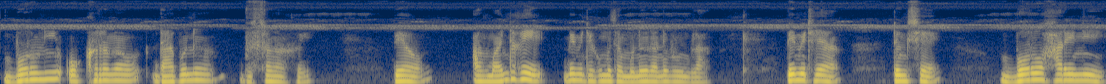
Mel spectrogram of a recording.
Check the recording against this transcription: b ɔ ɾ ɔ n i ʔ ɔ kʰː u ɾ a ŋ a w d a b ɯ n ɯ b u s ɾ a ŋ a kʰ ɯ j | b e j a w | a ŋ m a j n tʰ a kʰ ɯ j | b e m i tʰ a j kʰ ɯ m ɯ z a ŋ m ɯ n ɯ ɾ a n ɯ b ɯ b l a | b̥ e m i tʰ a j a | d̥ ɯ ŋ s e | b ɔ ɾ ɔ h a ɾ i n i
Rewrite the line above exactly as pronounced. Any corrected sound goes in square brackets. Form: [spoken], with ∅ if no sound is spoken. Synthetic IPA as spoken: b ɔ ɾ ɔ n i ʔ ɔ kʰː [ɯ] ɾ a ŋ a w d a b ɯ n ɯ b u s ɾ a ŋ a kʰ ɯ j | b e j a w | a ŋ m a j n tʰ a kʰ ɯ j | b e m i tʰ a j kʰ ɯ m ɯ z a ŋ m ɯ n ɯ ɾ a n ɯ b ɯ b l a | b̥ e m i tʰ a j a | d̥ ɯ ŋ s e | b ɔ ɾ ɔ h a ɾ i n i

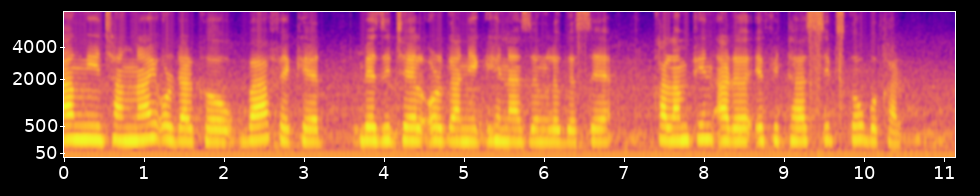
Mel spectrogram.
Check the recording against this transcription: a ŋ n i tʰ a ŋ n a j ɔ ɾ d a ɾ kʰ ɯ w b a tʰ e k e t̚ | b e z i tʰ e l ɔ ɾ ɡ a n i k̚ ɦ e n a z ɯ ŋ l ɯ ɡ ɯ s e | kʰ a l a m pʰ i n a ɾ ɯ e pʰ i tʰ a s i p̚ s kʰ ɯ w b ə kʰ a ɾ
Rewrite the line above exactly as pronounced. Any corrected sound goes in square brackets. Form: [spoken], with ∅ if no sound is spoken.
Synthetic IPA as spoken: a ŋ n i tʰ a ŋ n a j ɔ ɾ d a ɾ kʰ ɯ w b a [pʰ] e [kʰ] e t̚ | b e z i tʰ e l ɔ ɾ ɡ a n i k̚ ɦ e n a z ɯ ŋ l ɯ ɡ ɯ s e | kʰ a l a m pʰ i n a ɾ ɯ e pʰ i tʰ a s i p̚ s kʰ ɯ w b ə kʰ a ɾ

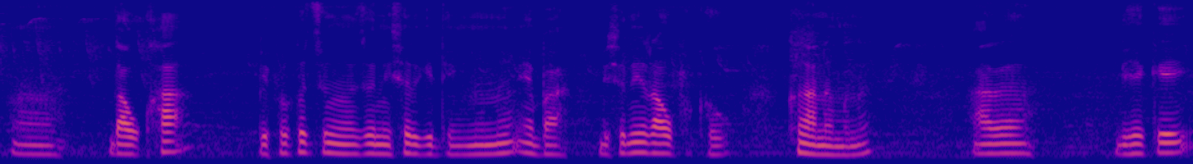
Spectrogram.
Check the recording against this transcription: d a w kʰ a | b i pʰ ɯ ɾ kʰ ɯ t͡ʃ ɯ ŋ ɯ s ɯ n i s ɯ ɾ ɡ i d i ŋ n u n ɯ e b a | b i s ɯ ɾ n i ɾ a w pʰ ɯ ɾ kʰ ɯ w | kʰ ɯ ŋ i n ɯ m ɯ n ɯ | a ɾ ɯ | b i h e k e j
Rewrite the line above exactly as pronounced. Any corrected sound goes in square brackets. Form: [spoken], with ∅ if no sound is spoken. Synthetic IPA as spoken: d a w kʰ a | b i pʰ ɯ ɾ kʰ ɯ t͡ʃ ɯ ŋ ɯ [z] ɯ n i s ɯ ɾ ɡ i d i ŋ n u n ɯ e b a | b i s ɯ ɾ n i ɾ a w pʰ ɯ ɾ kʰ ɯ w | kʰ ɯ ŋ [a] n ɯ m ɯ n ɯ | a ɾ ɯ | b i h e k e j

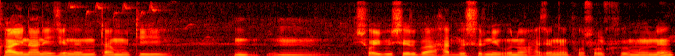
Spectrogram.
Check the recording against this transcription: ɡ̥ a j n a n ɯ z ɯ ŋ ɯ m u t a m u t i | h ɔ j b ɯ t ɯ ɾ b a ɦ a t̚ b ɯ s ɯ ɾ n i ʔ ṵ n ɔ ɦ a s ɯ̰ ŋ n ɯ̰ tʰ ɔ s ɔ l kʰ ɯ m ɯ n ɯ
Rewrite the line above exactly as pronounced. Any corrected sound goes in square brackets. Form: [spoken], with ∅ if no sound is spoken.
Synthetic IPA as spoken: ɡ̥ a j n a n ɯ z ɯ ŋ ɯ m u t a m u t i | [s] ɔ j b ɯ [s] ɯ ɾ b a ɦ a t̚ b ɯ s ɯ ɾ n i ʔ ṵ n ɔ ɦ a [z] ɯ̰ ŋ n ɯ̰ [pʰ] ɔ s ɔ l kʰ ɯ m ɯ n ɯ

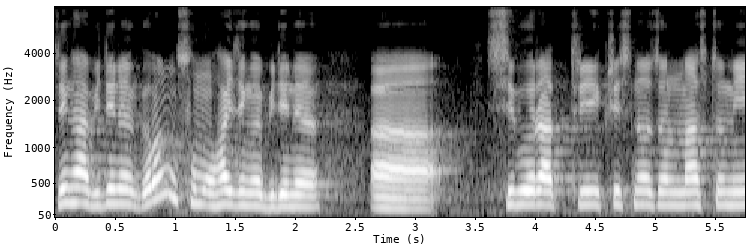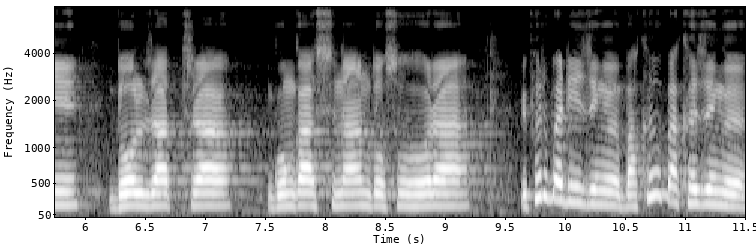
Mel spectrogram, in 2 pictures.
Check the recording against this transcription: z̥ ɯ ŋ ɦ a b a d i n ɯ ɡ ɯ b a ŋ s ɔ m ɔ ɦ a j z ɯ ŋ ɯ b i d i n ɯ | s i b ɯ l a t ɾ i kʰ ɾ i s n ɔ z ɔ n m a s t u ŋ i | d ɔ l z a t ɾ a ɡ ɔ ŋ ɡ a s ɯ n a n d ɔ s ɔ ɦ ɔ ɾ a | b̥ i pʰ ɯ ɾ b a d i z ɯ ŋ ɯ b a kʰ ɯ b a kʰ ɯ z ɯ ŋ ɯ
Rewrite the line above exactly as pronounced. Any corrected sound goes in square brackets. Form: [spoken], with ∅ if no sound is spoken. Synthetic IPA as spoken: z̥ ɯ ŋ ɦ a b [i] d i n ɯ ɡ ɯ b a ŋ s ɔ m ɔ ɦ a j z ɯ ŋ ɯ b i d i n ɯ | s i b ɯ [ɾ] a t ɾ i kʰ ɾ i s n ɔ z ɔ n m a s t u [m] i | d ɔ l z a t ɾ a ɡ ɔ ŋ ɡ a s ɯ n a n d ɔ s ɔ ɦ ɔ ɾ a | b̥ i pʰ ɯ ɾ b a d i z ɯ ŋ ɯ b a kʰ ɯ b a kʰ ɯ z ɯ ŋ ɯ

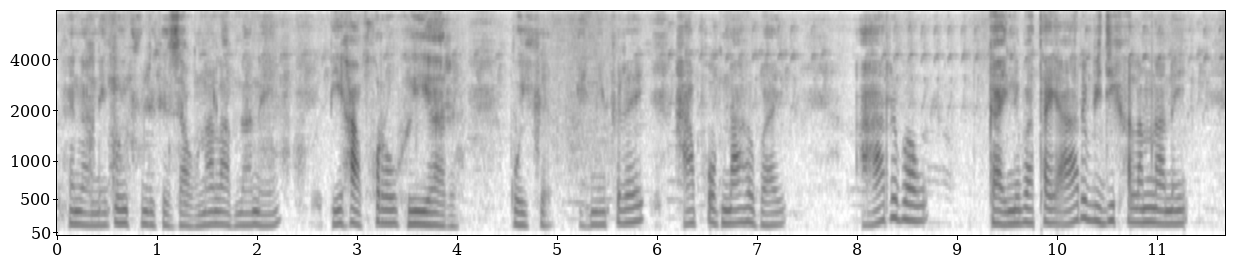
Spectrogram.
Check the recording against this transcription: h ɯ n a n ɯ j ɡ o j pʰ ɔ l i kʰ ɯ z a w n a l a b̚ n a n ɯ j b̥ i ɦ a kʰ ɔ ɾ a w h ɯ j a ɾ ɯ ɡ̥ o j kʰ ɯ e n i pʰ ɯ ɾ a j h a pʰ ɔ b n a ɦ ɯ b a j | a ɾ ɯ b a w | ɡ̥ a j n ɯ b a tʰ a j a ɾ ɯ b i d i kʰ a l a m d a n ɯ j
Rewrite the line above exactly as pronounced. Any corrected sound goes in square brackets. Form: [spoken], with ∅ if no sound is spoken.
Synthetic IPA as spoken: h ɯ n a n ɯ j ɡ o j pʰ [u] l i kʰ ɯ z a w n a l a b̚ n a n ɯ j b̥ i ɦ a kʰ ɔ ɾ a w h ɯ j a ɾ ɯ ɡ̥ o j kʰ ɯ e n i pʰ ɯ ɾ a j h a pʰ ɔ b n a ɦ ɯ b a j | a ɾ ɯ b a w | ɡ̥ a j n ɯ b a tʰ a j a ɾ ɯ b i d i kʰ a l a m [n] a n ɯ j

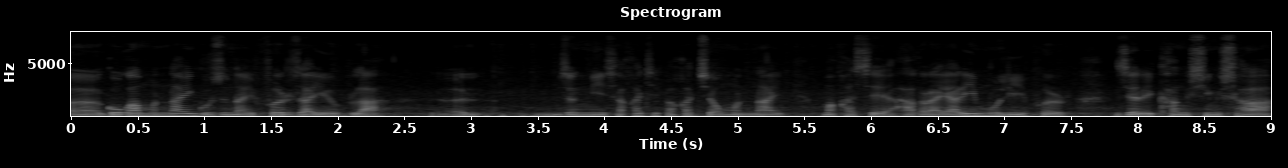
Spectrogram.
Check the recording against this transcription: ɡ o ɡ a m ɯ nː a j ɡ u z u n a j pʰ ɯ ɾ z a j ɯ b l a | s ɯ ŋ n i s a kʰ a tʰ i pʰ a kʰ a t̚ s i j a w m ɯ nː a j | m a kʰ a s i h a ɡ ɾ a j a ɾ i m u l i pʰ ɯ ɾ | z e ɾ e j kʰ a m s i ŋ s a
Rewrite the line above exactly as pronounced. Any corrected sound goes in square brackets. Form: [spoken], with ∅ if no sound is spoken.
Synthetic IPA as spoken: ɡ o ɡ a m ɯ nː a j ɡ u z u n a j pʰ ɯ ɾ z a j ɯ b l a | [z] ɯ ŋ n i s a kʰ a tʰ i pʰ a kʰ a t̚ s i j a w m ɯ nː a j | m a kʰ a s [e] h a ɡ ɾ a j a ɾ i m u l i pʰ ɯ ɾ | z e ɾ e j kʰ a [ŋ] s i ŋ s a

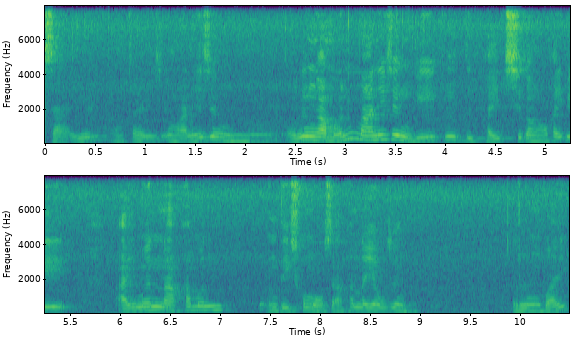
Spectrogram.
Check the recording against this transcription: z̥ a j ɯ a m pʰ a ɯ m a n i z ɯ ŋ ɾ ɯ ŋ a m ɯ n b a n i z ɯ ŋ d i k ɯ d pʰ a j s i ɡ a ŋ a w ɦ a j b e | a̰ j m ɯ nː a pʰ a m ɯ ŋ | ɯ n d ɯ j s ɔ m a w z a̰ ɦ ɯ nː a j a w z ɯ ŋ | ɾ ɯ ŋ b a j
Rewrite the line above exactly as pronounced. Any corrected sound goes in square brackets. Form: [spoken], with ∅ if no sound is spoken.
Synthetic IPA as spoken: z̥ a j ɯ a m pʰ a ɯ m a n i z ɯ ŋ ɾ ɯ ŋ a m ɯ n [m] a n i z ɯ ŋ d i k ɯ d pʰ a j s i ɡ a ŋ a w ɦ a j b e | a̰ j m ɯ nː a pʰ a m ɯ [n] | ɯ n d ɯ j s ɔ m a w z a̰ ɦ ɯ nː a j a w z ɯ ŋ | ɾ ɯ ŋ b a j

